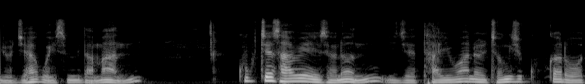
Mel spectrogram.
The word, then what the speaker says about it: 타이완: 있고요 그 다음에 이제 타이완 이 있습니다 뭐 예전에는 대만 이라고 읽었는데 요즘 문제다 이관 이라고 할 쪽 이 타이완은 뭐냐면 이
